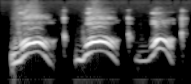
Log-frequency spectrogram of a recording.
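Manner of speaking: high, loud chorus of dolls; crying out. A narrator's reading. Other dolls cry out to the walking doll, high and loud. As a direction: call it out high and eager, three times. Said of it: "cried the other dolls".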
